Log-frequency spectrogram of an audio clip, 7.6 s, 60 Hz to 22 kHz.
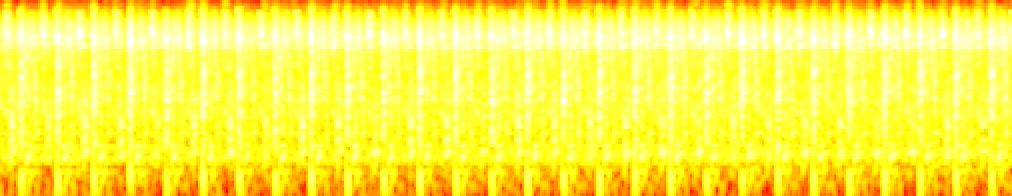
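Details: Restored 6 hp Fairbanks Morse Model Z stationary engine running on kerosene, driving a buzzsaw cutting firewood: crisp, very even firing beats about 220 a minute, steady rhythm under saw load; normal, healthy running under load.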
